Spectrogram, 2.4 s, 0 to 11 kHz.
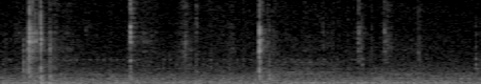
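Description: Small sharp plastic clicks from a Gamo Swarm Maxxim 10-shot rotary pellet magazine being loaded, as pellets are pressed head-first into the chambers and the clip is rotated to the next hole. There are four or so clicks at uneven intervals, the loudest near the start and just past a second in.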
